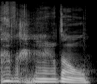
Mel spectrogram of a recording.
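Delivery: throaty Scouse K in avocado; hammed-up Scouse avocado; Scouse accent. Shown as a demonstration. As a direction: say avocado like a thick Liverpudlian. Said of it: "Is that a good accent?".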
